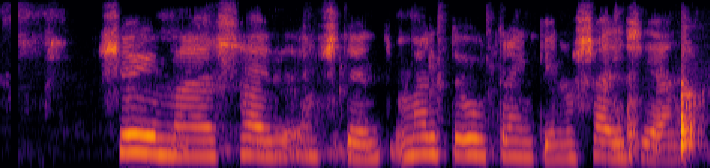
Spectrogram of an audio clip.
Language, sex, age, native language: Icelandic, female, 11, Icelandic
